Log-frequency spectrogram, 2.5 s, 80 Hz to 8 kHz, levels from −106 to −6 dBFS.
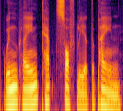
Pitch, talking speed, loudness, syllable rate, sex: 100 Hz, 145 wpm, -19 LUFS, 4.4 syllables/s, male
